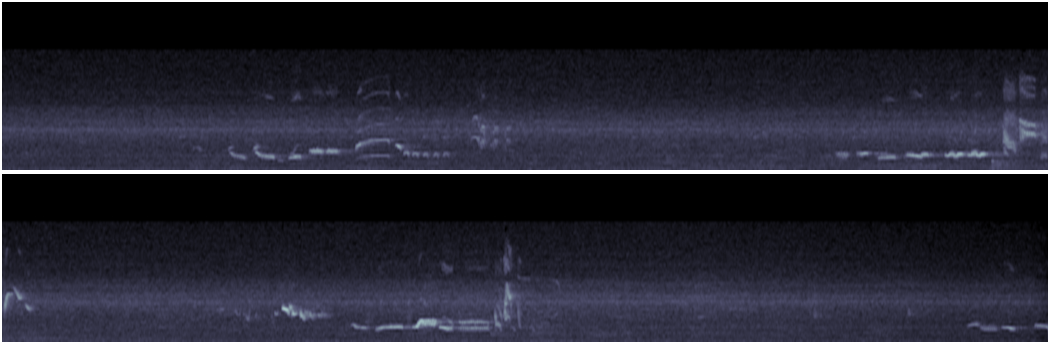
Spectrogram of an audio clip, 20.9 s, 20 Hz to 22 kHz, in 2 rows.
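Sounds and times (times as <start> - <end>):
songbird singing: 1.9 - 5.3, 8.3 - 10.9, 12.5 - 16.1, 19.4 - 20.9.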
